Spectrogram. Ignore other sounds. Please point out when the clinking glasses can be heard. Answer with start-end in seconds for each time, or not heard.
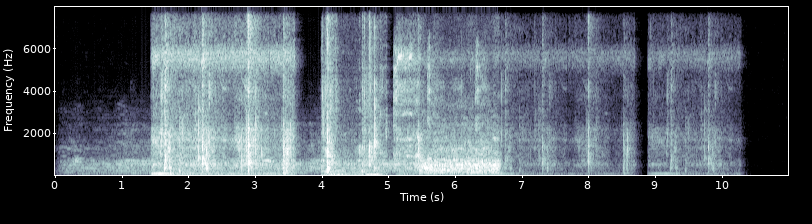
not heard.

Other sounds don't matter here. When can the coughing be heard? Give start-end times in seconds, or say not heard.
5.0-6.5.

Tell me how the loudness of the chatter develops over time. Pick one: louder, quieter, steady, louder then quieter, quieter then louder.
louder.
